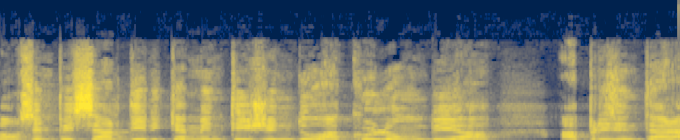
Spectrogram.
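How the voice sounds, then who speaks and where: A man with a French accent. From France. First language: French (speaking Spanish). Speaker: association president, webinar moderator. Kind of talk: webinar moderation. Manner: halting, with fillers and repetitions.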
